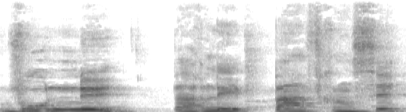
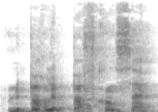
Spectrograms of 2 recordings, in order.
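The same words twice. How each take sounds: First: Very slow, "vous", "ne", "parlez", "pas", "français" each held apart; held-back, broken delivery. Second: "Vous ne parlez pas français" run together without holds; one unbroken phrase. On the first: Teacher shows students' common mistake with negation, held-back broken delivery. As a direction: drag out "vous ne" and halt between words. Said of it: "Eles dão uma segurada na pronúncia". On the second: Teacher corrects the students' negation mistake, in one go. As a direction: slip "ne" and "pas" into one flowing question. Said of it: "Ele sai de forma uníssona".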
